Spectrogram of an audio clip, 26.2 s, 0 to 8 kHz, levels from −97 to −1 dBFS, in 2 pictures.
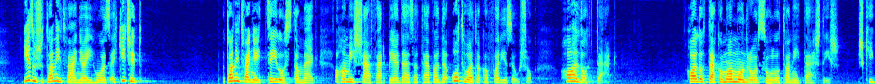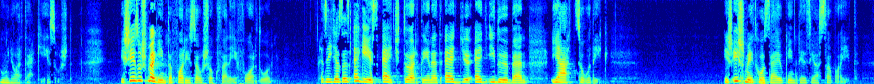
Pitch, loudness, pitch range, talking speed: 220 Hz, -32 LUFS, 210-255 Hz, 120 wpm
